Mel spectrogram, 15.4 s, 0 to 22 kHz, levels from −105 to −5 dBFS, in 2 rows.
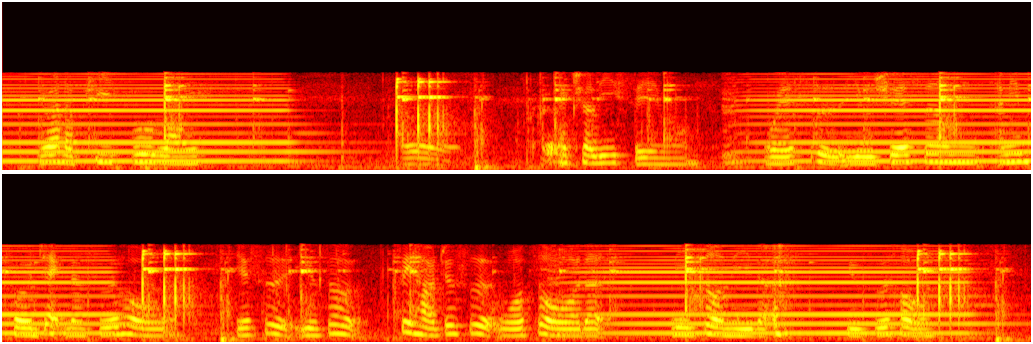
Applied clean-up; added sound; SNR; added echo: none; Bowed string instrument + Glass; -2 dB; none.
